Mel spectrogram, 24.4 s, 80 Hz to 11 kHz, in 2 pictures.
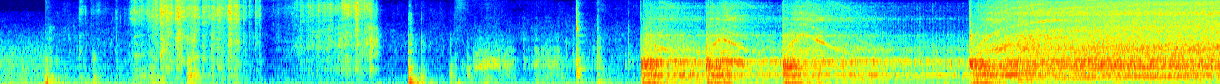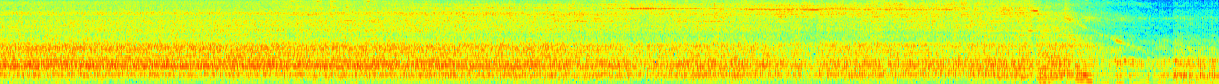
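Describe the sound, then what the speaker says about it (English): A saw fitted with a 100-tooth blade cuts through aluminum extrusion with a loud, steady high-pitched whine lasting well over ten seconds, preceded by scattered clanks and handling noises as the blade is changed and the piece is set up. "So we're gonna go ahead and replace the blade, and let's go cut the aluminum"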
